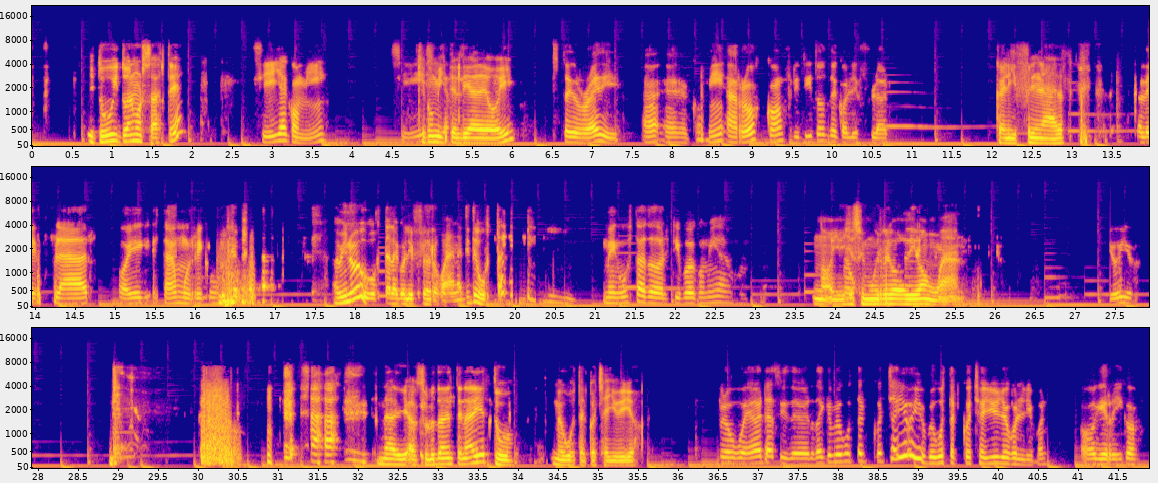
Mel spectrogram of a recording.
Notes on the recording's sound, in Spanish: Perdón por la mala conexión.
